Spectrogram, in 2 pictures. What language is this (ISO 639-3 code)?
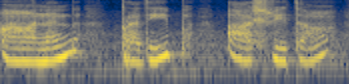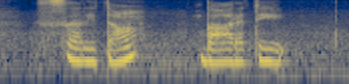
tel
